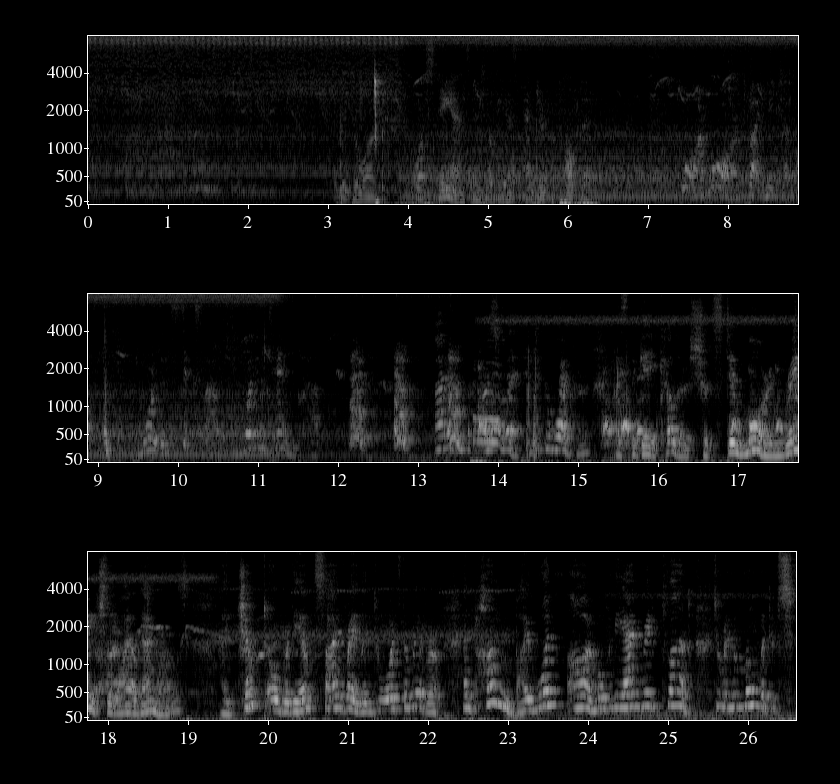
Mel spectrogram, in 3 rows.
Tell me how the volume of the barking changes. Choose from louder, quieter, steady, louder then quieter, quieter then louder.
quieter.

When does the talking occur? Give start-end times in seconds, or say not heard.
3.0-6.4, 7.4-11.8, 13.2-26.5.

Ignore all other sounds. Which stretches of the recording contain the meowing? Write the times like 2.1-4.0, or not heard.
not heard.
